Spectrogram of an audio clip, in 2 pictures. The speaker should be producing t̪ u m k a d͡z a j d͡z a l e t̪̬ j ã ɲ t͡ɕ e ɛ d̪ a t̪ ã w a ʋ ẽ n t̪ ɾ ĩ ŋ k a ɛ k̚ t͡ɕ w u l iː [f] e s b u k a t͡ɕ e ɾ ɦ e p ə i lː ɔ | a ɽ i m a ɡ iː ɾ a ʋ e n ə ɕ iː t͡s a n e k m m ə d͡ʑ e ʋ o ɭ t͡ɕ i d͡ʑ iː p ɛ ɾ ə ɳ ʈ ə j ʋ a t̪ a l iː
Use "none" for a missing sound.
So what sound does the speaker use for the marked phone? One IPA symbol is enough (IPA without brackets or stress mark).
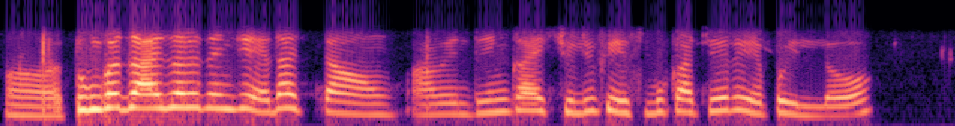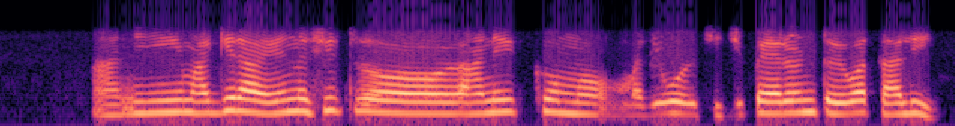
f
